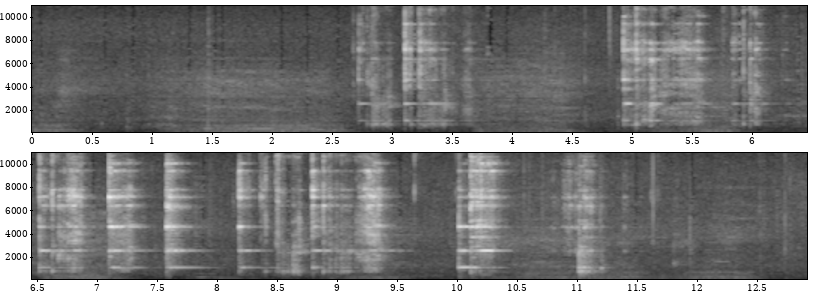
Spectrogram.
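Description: A spoon clinking and tapping against a bowl as ginger-garlic paste is scraped into a pan of hot oil: a series of sharp, ringing clinks from about three seconds in, under a faint sizzle of the oil.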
